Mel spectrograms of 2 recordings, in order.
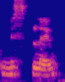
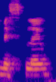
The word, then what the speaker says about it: Ms Blue: a company called called Miss blue now you do spell it as Ms blue but it is pronounced Miss blue and with me picking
